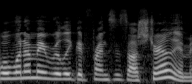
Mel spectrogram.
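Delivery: plain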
